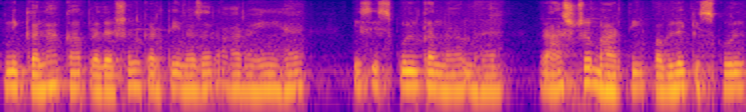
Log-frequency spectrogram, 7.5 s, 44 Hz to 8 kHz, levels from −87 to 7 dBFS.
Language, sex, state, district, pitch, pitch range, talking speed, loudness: Hindi, male, Chhattisgarh, Raipur, 135 Hz, 130-145 Hz, 155 wpm, -16 LUFS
